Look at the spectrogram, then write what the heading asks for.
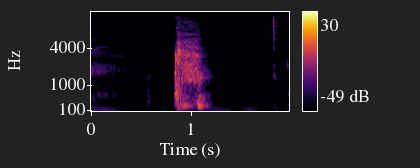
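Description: A single loud, breathy burst like a sneeze or sharp cough, lasting about a third of a second, with no talking and only a couple of faint clicks afterward.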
